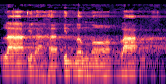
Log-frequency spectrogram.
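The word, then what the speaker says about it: لا إله إلا الله: Jangan sampai la. Nah, ini yang sering terjadi. Masa lam fathah la, enggak mungkin. Harus la itu. La ilaha illallah.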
